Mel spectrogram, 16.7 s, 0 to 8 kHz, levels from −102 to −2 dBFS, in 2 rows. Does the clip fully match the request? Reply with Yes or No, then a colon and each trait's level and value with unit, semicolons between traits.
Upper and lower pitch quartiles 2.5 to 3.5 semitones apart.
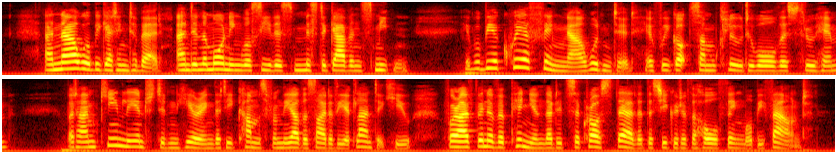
Yes: average, 3.0 semitones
